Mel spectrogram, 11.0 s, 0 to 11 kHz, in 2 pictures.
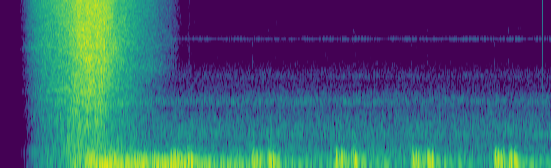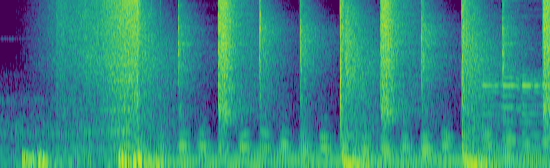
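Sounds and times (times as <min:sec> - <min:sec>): swoosh: 0:00.3 - 0:07.4
low drone: 0:00.7 - 0:07.7
deep bass thumps: 0:01.5 - 0:07.4.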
